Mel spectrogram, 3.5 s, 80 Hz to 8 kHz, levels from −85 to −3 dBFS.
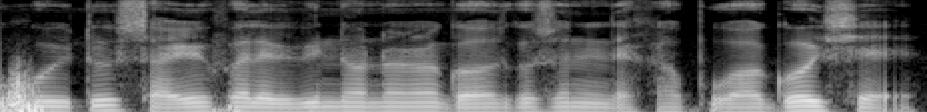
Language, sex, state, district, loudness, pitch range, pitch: Assamese, male, Assam, Sonitpur, -20 LUFS, 105-120 Hz, 115 Hz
